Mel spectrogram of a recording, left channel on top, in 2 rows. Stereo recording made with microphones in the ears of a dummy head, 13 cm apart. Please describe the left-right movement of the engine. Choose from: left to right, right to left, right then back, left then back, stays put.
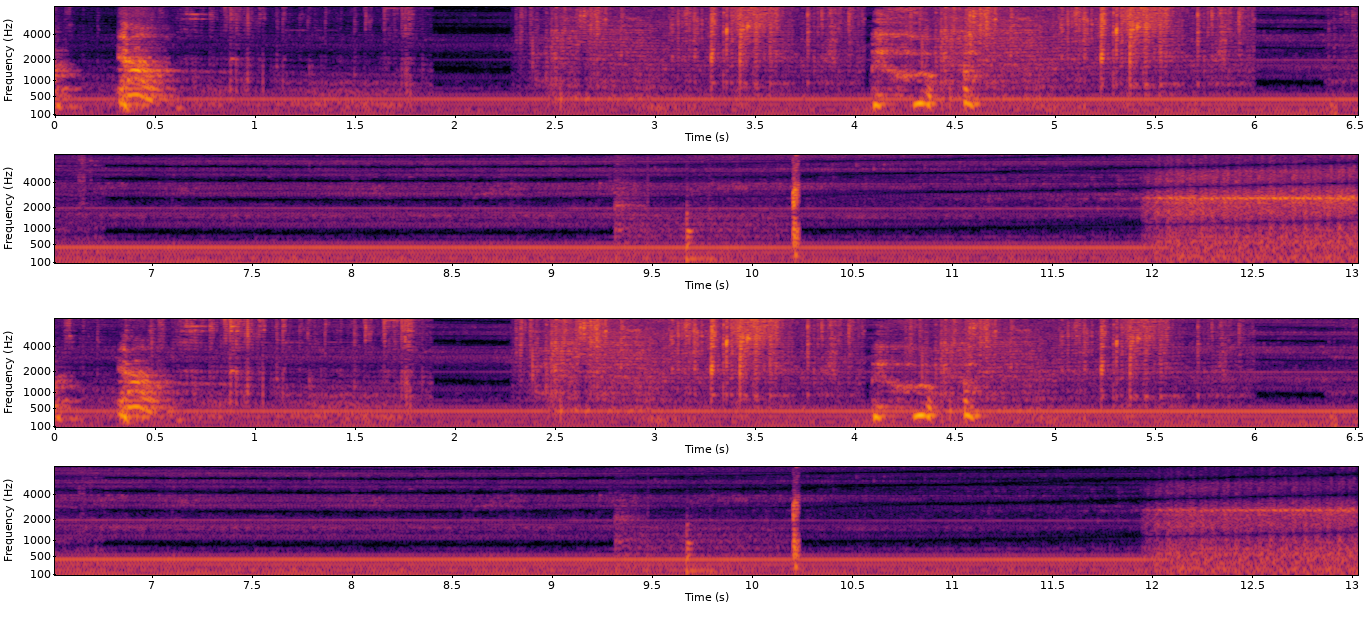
right to left.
